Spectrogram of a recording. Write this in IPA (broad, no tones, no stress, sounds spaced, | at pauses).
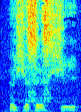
ɪ ç ɪ s e s ç i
